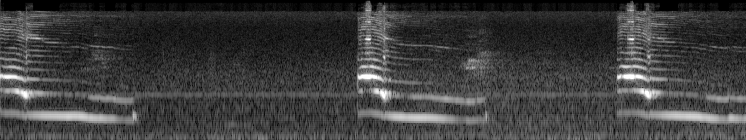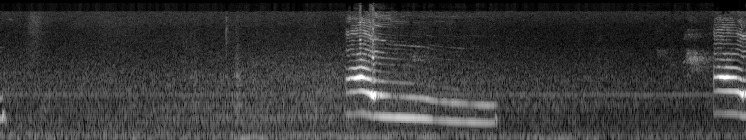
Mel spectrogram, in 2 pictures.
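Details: Domestic cat giving strange, loud meows: five descending, nasal cries spaced irregularly, each sliding down and ending in a flat drawn tone, over a constant hum and faint low background noise.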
